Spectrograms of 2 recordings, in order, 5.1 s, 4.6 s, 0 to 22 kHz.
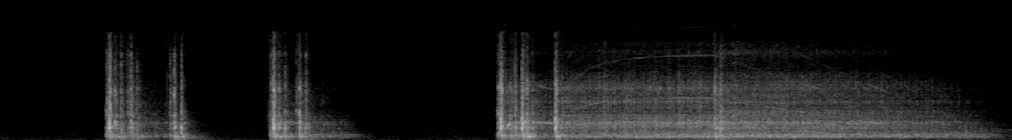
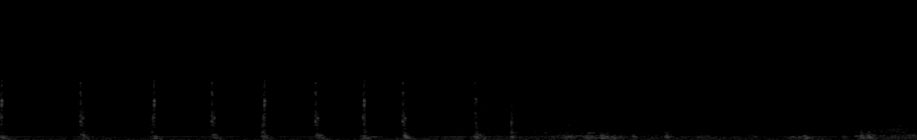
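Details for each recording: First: Holden VP Commodore 5.0 L V8 starter motor bench-tested after drilling out the solenoid screws, reassembly and greasing: two short clack-and-whir bursts, then a longer free spin winding down with no grinding. Spins quicker with grease; normal starter operation. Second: Holden VP Commodore wagon with 5.0 L injected V8, after cleaning corroded battery terminals: quiet sharp clicks about every quarter second with no cranking. Relays click, power reaches the starter, but the starter motor is not even trying; faulty starter.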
